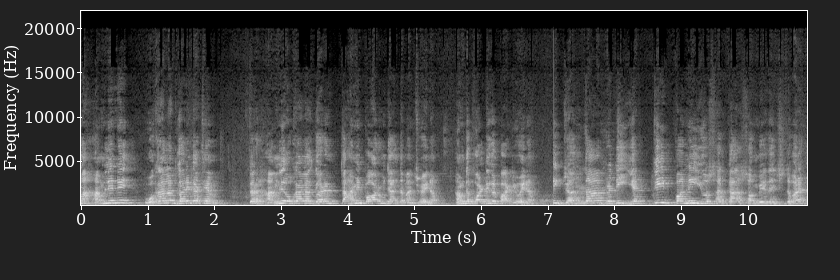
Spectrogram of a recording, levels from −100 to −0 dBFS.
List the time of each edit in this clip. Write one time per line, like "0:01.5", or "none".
0:07.1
